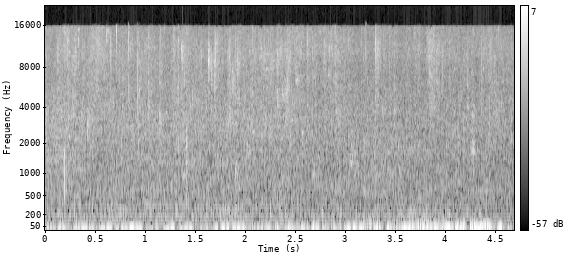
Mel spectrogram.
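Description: Rain falling steadily, an even hiss with many small individual drops ticking.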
